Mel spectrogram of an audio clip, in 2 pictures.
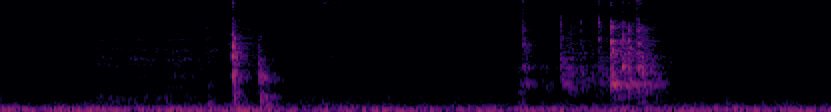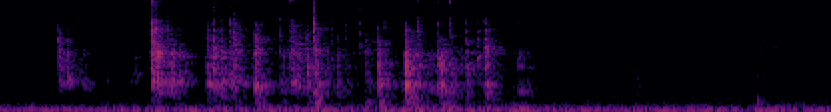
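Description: Scattered light clicks and taps in small clusters, the densest run from about five to seven seconds in, over a low steady hum.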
